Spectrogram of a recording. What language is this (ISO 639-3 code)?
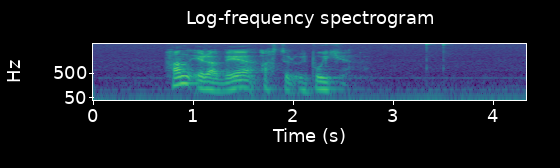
fao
